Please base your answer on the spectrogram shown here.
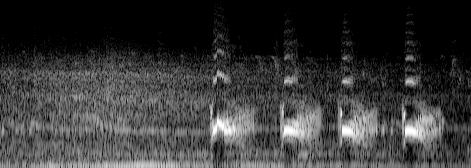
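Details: Zebra dove song: after a few seconds of low rumbling background hum, four loud, clipped cooing notes come roughly one second apart, each with a sharp click at its onset.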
